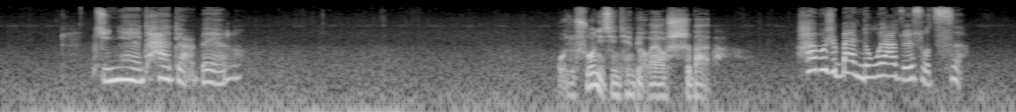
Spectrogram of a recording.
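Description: A young woman speaks quietly, close by.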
